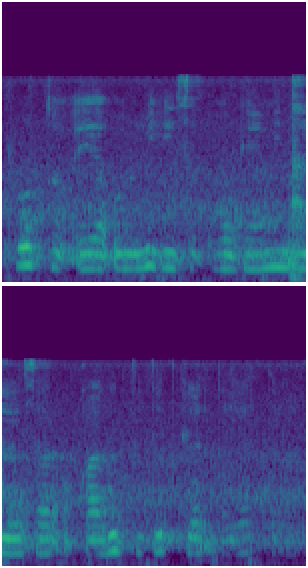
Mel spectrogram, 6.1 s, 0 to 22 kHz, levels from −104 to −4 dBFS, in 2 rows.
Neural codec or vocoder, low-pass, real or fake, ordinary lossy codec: none; 7.2 kHz; real; none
